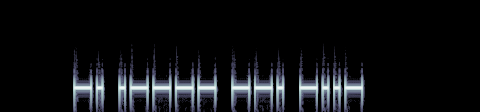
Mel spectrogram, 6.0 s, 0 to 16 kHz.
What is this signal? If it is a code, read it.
Morse code, heard as a keyed tone, about 17 wpm, 700 Hz. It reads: N1GX
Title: USA Call Signs - 3x Character Spacing - 17wpm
